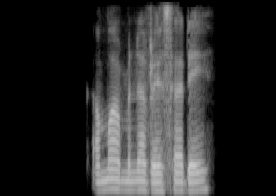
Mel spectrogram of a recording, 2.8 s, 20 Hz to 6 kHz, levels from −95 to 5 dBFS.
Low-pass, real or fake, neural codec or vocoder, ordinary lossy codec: 5.4 kHz; fake; codec, 16 kHz, 2 kbps, X-Codec, HuBERT features, trained on LibriSpeech; AAC, 32 kbps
